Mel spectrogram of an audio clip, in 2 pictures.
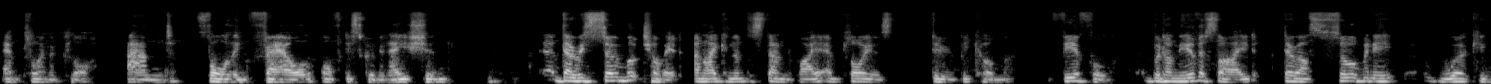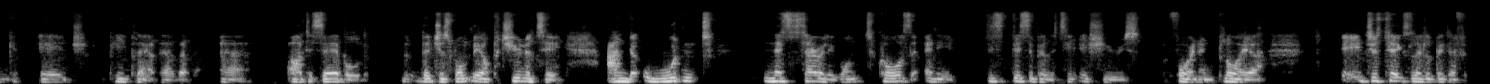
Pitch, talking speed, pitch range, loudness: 130 Hz, 130 wpm, 120-140 Hz, -20 LUFS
